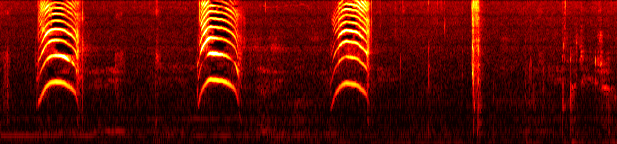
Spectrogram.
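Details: ['Playing British and Scottish kittens indoors: three loud, clear, high-pitched kitten meows, each rising then falling, spaced about one and a half seconds apart, followed by a sharp knock and soft rustling.']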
